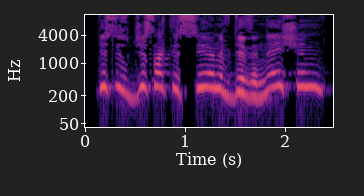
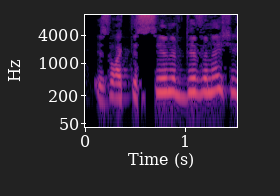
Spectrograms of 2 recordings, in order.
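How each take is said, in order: First: High-pitched insistence on how serious it is; urgent admonishing. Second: Said in the usual way. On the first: Acted. Samuel correcting Saul on his sin, urgent admonishing. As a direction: drive the comparison home, pitched up. Verse restated emphatically in paraphrase.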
